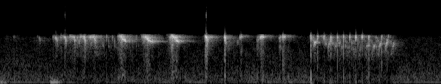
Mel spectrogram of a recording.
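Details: Singing canary: evenly spaced high chirps speed up into a rapid, buzzy rolling trill before the song stops.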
